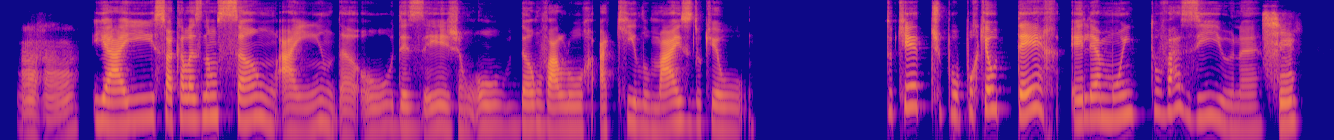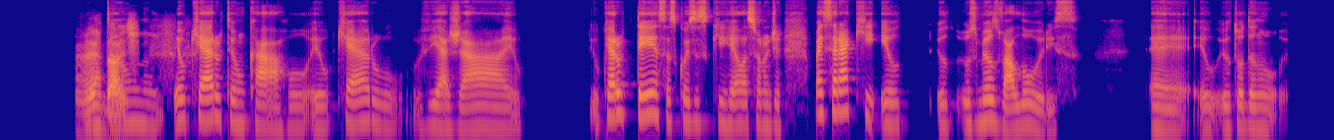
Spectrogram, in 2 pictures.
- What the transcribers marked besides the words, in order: tapping; other background noise
- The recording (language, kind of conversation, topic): Portuguese, podcast, As redes sociais ajudam a descobrir quem você é ou criam uma identidade falsa?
